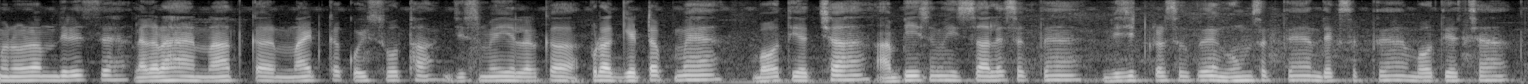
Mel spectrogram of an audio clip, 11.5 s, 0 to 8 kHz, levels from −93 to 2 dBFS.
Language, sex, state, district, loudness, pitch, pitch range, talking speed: Hindi, male, Bihar, Muzaffarpur, -22 LUFS, 150 Hz, 140-155 Hz, 235 wpm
